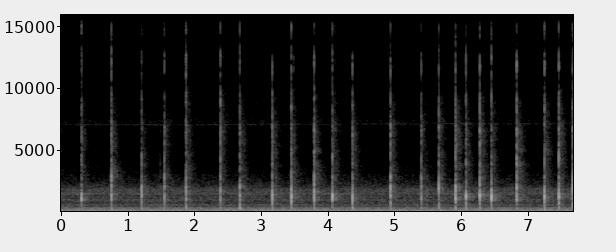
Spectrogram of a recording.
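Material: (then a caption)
Plastic, cardboard. Fingernails tap and scratch across a small yellow Burt's Bees multipack of lip balms with a cardboard backing and plastic blister, held up in one hand, with a leather bag sitting untouched behind it. A steady series of sharp, dry clicks with bright, snap-like tops rings out over a low, constant background rumble, each tap dying away almost instantly.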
